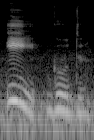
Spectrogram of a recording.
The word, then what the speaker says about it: איגוד: And here you see Aleph, Gimel, no Yod, because there is Nikud, but without Nikud we add Yod. And that's how you know that you should say this, Igud.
